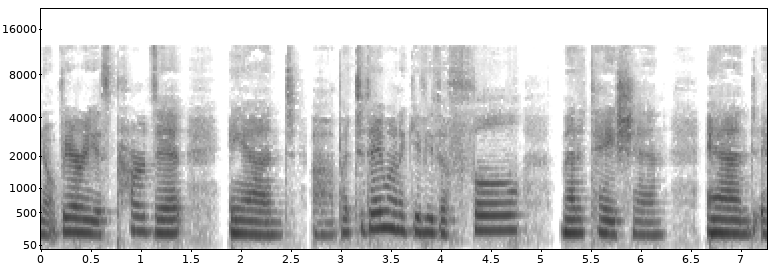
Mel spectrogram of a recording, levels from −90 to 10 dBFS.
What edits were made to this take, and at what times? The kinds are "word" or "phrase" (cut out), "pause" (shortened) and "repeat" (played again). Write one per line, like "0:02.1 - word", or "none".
0:01.1 - word
0:02.6 - pause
